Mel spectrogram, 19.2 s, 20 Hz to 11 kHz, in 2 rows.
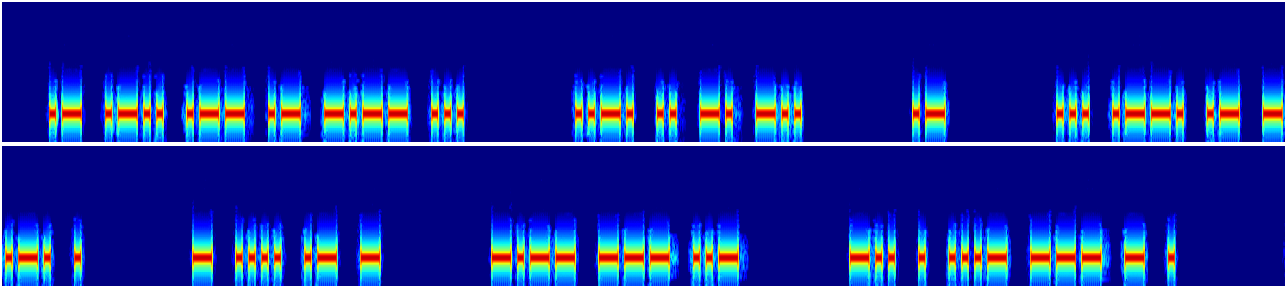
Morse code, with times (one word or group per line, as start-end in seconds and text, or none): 0.4-3.5 ALWAYS
4.3-6.0 FIND
6.8-7.1 A
7.9-10.2 SPACE
11.1-12.5 THAT
13.3-15.1 YOU
16.0-18.4 DEVOTE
